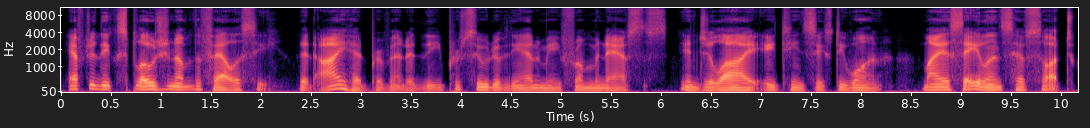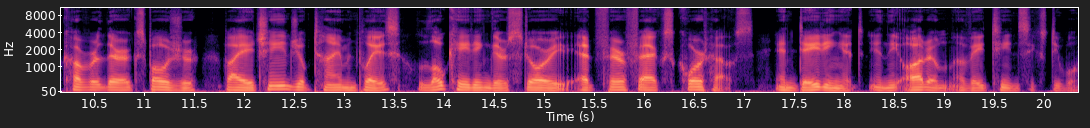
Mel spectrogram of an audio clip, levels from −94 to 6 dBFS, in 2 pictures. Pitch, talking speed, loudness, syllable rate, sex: 100 Hz, 160 wpm, -20 LUFS, 4.7 syllables/s, male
